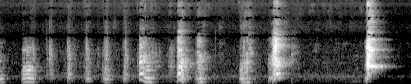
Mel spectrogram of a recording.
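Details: A Pembroke Welsh Corgi playing at being a door stop gives a run of short, throaty barks and grumbles, some rising into sharper yaps.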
